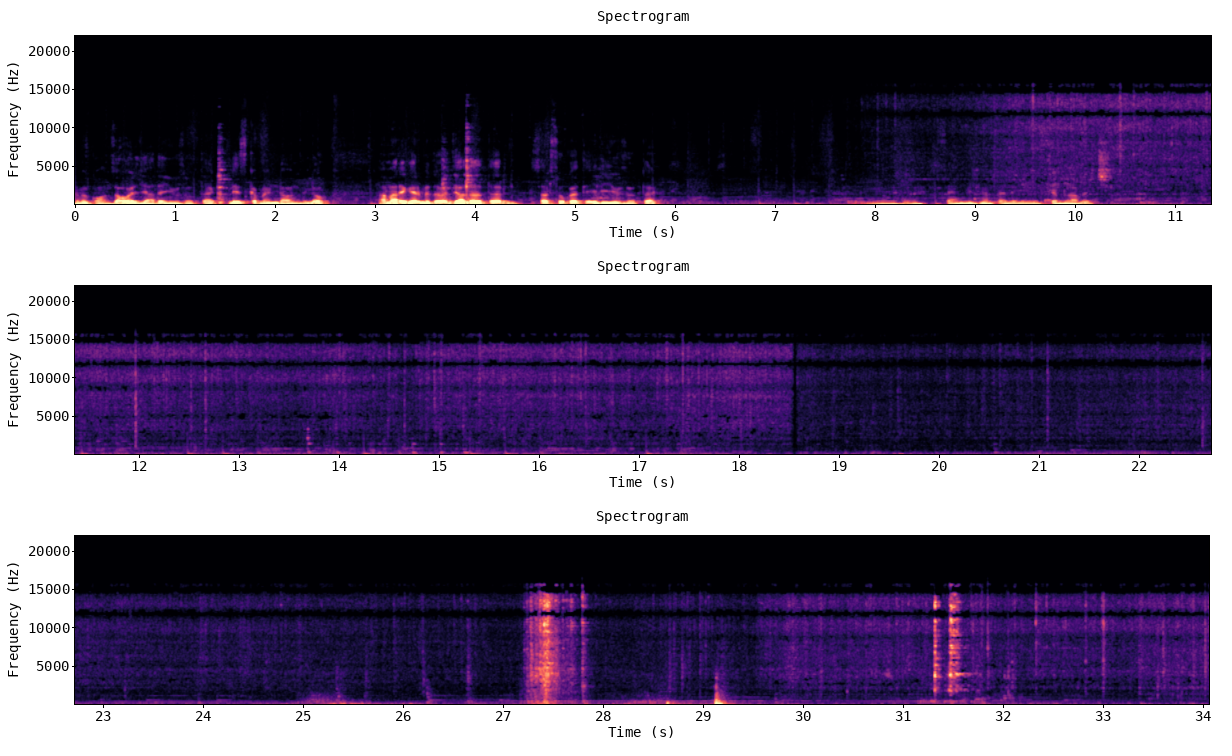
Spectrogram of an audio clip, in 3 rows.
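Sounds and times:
vegetables sizzling in oil: 0:07.6 - 0:34.0.

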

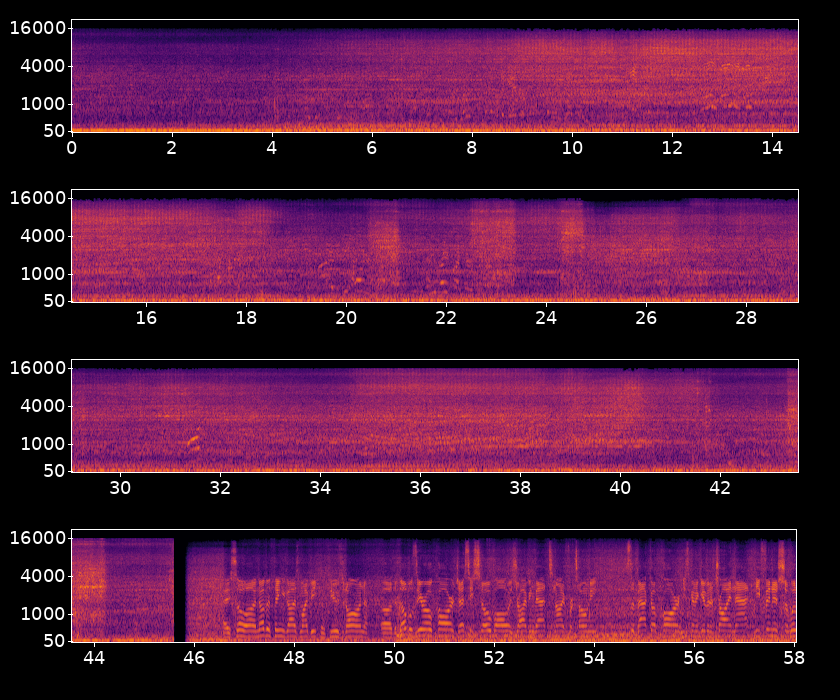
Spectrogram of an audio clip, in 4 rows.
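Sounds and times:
race car engines rumbling: 0:00.0 - 0:58.0
indistinct voices: 0:03.8 - 0:43.8.

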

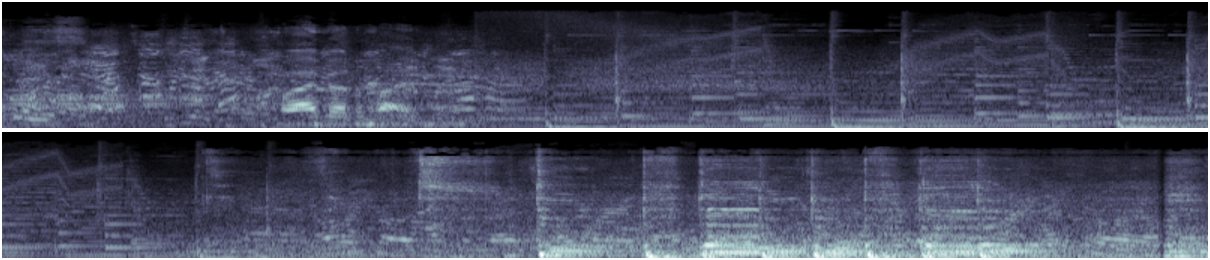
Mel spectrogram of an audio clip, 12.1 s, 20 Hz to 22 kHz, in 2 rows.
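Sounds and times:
loud regular beat: 0:02.4 - 0:07.6
vocal group singing pop song: 0:08.2 - 0:12.0.

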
